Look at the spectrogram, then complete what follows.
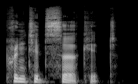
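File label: "printed circuit", British English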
